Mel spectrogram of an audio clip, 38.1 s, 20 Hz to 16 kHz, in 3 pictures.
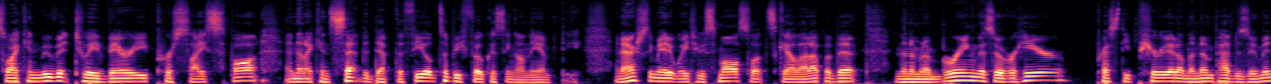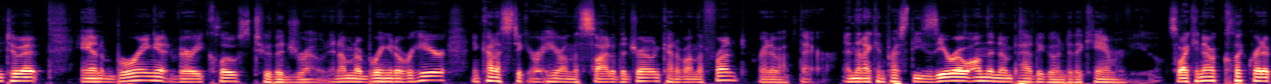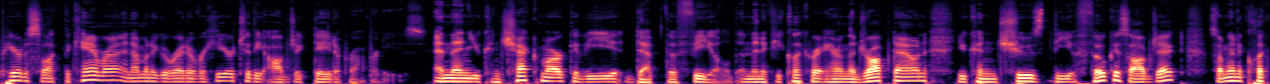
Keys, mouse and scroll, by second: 2.4-4.1 scroll down 2, 4.7 s, 5.4 shift+middle click, 5.6-6.3 scroll up 2, 6.3-6.7 scroll down 1, 6.7 s, 7.7 middle click, 8.0 s, 8.4 middle click, 8.8 g, 11.2 KP_Decimal, 11.8 scroll down 4, 11.9 middle click, 12.8-13.1 scroll down 5, 13.1 middle click, 13.5 g, 15.1 KP_Decimal, 15.7 scroll down 4, 15.8 middle click, 16.0 scroll up 3, 16.2 g, 17.0 g, 17.7 s, 18.4 middle click, 18.8 g, 19.4 middle click, 19.6 g, 21.1 KP_0, 22.3 KP_0, 22.8 KP_0, 23.6-25.2 shift+middle drag, 25.2-29.7 right drag, 29.7-31.7 shift+middle drag, 31.7-38.1 drag.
